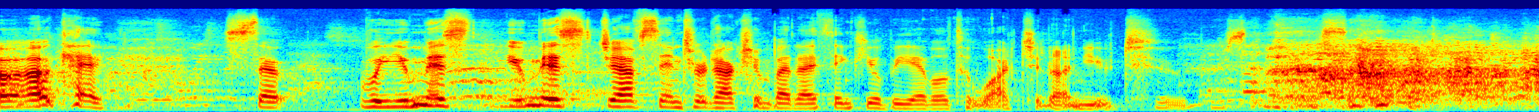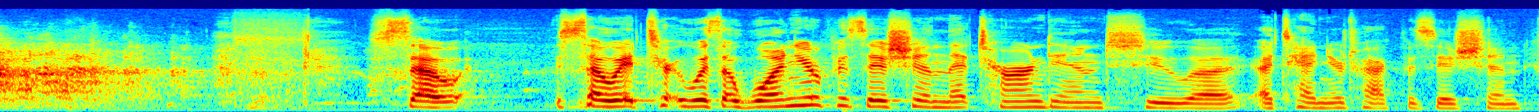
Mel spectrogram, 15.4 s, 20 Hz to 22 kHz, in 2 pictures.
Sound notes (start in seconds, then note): 8.6 laughter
